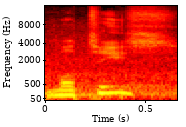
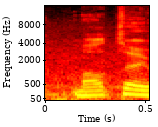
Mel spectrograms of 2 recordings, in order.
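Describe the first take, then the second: First: The final S sound is pronounced. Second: The final S sound is silent. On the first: "Am I saying that right?" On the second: "with the S being silent"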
